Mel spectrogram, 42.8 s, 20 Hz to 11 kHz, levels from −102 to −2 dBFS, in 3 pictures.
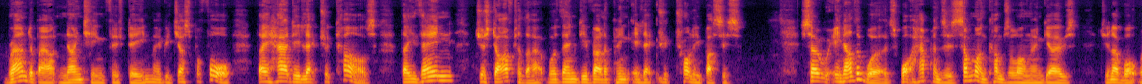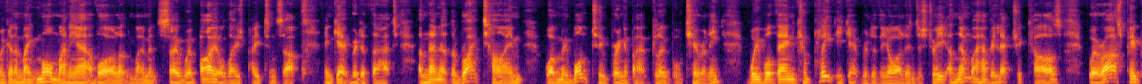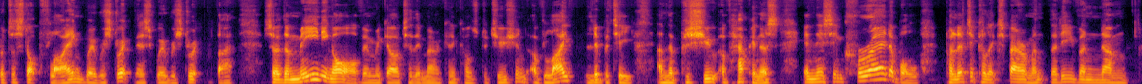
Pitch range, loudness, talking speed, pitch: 90-120 Hz, -20 LUFS, 185 wpm, 105 Hz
